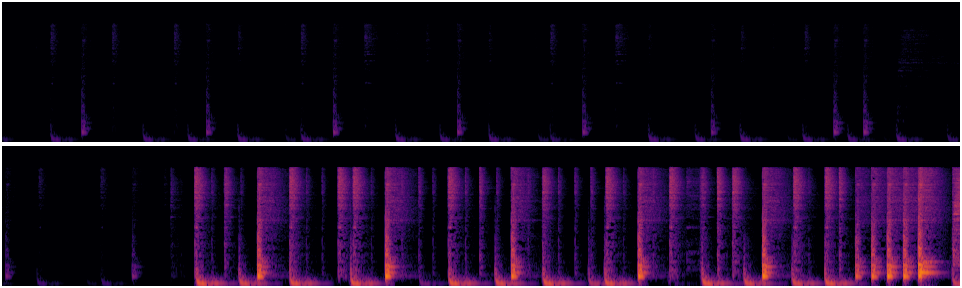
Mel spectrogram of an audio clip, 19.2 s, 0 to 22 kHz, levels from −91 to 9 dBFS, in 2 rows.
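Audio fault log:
0.0–11.27 s, one channel inverted: likely polarity reversal on one stereo channel, so the music common to both cancels in the mono sum, dropping about 34 dB.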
